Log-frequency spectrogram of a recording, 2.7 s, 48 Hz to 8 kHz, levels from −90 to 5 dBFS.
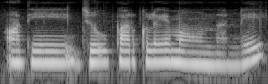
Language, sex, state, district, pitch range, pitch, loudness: Telugu, female, Andhra Pradesh, Annamaya, 175-185 Hz, 180 Hz, -19 LUFS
